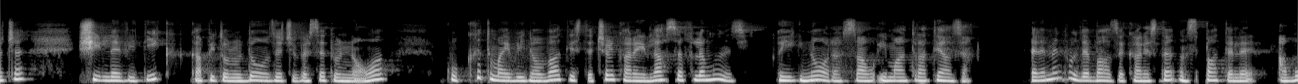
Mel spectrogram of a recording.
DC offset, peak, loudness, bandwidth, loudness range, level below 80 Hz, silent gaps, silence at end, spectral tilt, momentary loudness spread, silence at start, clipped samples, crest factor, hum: under 0.1%; 0 dBFS; -15 LUFS; 8.6 kHz; 2 LU; -56 dBFS; 4.35-4.39 s, 9.86-10.22 s; 0 s; -6.5 dB/octave; 6 LU; 0 s; under 0.1%; 14 dB; none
